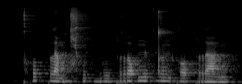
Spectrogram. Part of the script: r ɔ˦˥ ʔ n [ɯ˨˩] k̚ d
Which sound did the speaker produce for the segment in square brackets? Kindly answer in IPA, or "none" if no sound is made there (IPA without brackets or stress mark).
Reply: ɯ˦˥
